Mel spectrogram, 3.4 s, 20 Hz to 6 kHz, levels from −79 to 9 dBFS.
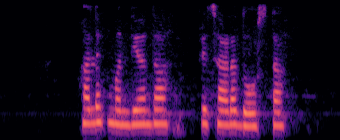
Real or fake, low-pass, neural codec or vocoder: real; 5.4 kHz; none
